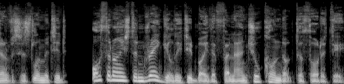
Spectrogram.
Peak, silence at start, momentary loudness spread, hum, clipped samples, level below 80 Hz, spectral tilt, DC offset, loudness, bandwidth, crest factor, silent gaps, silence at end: -4 dBFS; 0 s; 6 LU; none; under 0.1%; -40 dBFS; -4.5 dB/octave; under 0.1%; -17 LUFS; over 20 kHz; 14 dB; 0.70-0.91 s; 0 s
